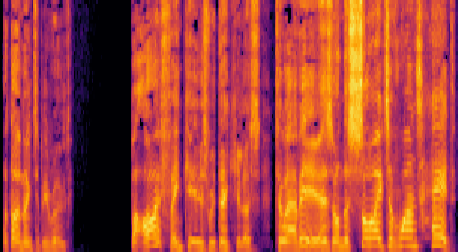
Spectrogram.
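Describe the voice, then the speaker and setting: A man voicing a rude, scornful centipede who mocks loudly. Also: high-pitched, lively intonation, moderate pace, no room sound, studio quality, pitched above the performer's own voice. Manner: mocking, loud, rambunctious.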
